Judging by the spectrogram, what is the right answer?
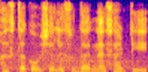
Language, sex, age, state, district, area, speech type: Marathi, female, 18-30, Maharashtra, Ahmednagar, rural, spontaneous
